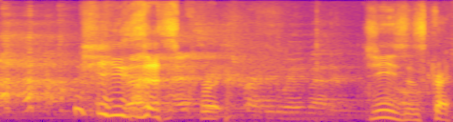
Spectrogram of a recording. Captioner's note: laughing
